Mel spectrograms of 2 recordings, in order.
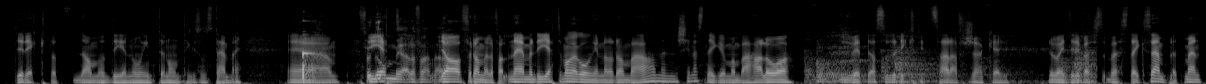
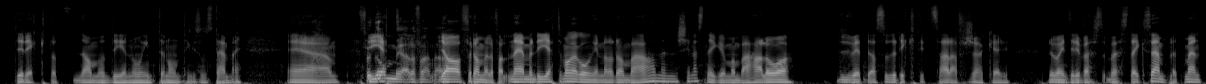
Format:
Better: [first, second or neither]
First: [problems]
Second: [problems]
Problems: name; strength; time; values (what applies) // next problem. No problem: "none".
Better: second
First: clattering dishes; loud; at 3 s; peak 6 dB above the speech // footsteps; noticeable; from 8 to 11 s; peak 7 dB below the speech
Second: none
